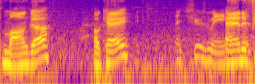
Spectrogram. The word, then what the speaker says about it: manga: there John but I will say this it's pronounced manga okay excuse me and if you go to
